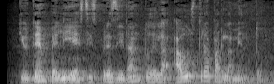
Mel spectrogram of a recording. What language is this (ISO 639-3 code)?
epo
